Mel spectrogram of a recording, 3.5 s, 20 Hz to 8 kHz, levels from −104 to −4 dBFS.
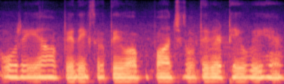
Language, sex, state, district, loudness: Hindi, female, Haryana, Charkhi Dadri, -17 LUFS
